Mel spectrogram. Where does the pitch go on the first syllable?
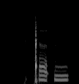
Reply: high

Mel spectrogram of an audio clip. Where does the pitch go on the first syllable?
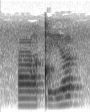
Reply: low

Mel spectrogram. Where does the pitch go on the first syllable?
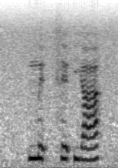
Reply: low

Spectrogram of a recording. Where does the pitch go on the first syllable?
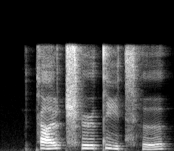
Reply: rising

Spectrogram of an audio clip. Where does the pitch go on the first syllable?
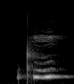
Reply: rising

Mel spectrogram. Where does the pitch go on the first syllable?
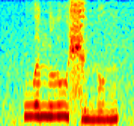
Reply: high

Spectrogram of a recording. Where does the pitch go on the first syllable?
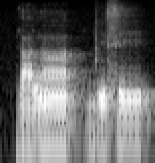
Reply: low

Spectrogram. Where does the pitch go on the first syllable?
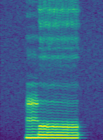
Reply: low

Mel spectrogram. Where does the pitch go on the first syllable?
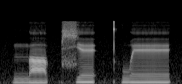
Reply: low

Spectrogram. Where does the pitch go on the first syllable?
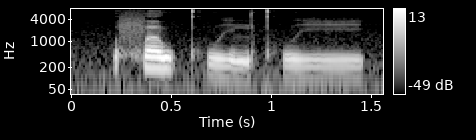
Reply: high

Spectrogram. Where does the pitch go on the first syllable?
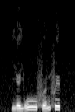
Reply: low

